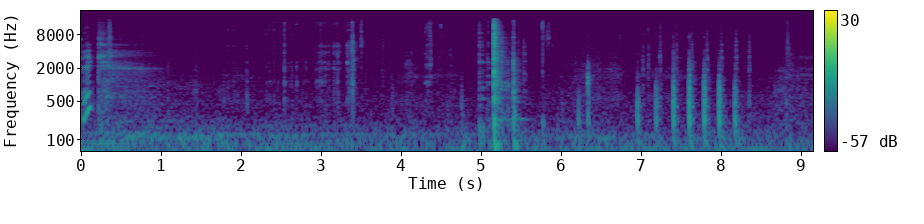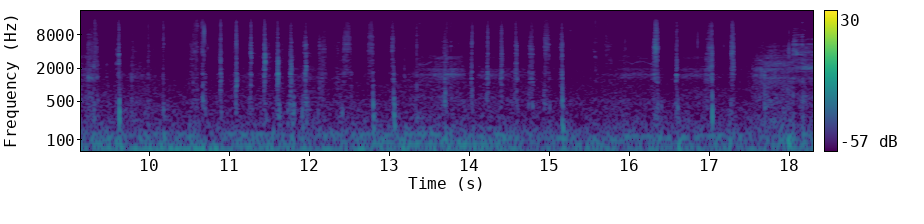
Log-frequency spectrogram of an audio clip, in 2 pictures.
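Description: Scissors snipping paper: a string of short, crisp cuts with a quick run of snips around seven to eight seconds in, and one sharper, louder click about five seconds in.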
